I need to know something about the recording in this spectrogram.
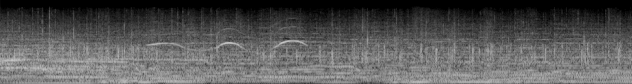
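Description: Music playing while a crowd of guests claps and cheers to welcome the newly married couple.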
